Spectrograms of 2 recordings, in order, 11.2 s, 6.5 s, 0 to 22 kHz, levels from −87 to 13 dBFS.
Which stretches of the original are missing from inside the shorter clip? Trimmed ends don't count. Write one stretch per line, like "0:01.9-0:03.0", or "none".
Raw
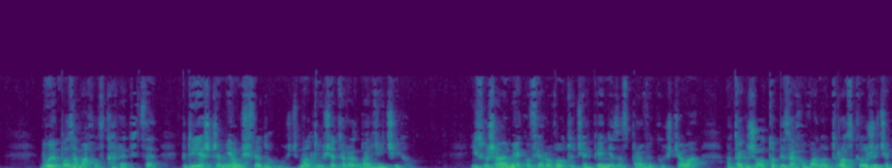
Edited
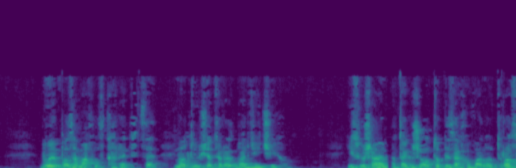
0:02.2-0:03.7
0:06.4-0:09.0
